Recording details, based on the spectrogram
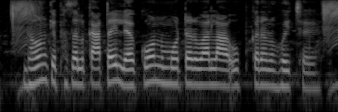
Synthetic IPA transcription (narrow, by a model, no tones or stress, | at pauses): d̪ʱənkepʰəsəlkaʈəjlekonmoʈəɾʋalaupəkəɾənɦojt͡ʃʰɛ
